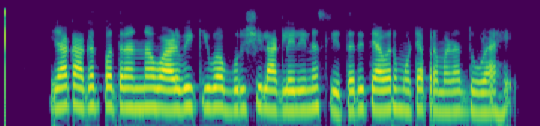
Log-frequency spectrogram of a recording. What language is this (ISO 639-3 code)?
mar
